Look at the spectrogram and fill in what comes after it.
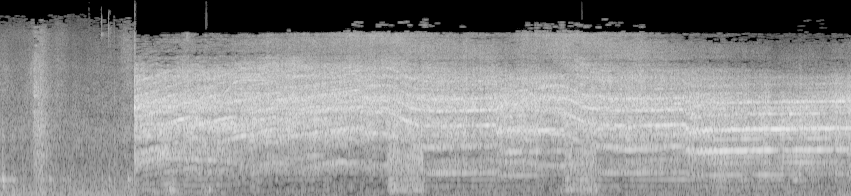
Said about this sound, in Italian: E adesso vi faccio sentire questo, che invece sono le macchine che arrivano e se ne vanno quando voi siete fermi sulla pista, non sulla macchina ma fuori dalla macchina.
